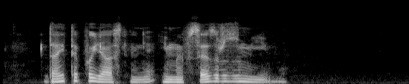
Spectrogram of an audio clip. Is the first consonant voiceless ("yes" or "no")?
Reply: no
